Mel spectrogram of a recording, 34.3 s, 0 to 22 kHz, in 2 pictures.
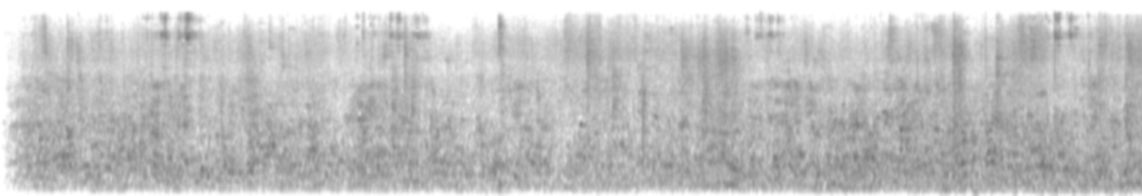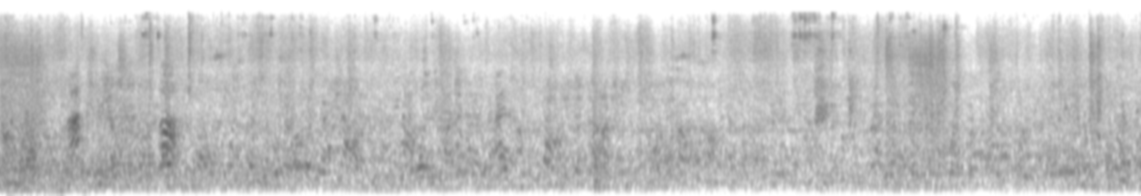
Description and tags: Aeroport-Chinois embarq(st)
Some Chinese at boarding in Roissy Charles de Gaulle recorded on DAT (Tascam DAP-1) with a Rode NT4 by G de Courtivron.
